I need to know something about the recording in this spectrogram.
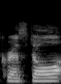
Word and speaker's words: KRXSTXL: Confused, the name is pronounced Crystal.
